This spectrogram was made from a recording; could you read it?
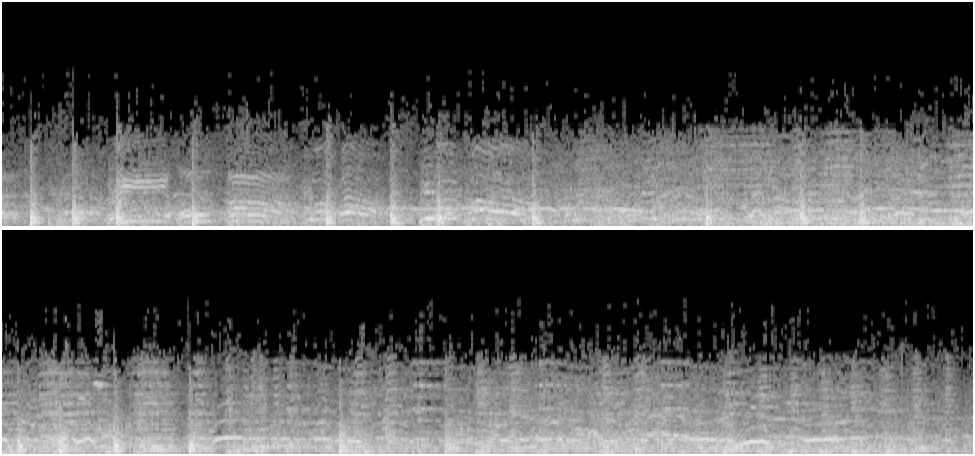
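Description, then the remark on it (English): Sharp gunshots crack again and again as outlaws ride down on a village, guns blazing, over a dense, agitated crowd of villagers tumbling from their tents, with many voices shouting, yelling and whooping at once in a continuous loud uproar. “The outlaws thundered down upon the village, their guns blazing.”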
